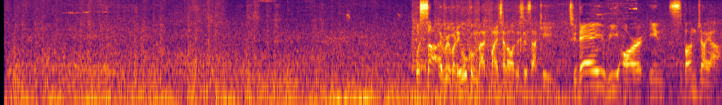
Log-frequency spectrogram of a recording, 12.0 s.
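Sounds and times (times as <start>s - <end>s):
light-rail train rumbling: 0.1s - 12.0s
road traffic: 0.1s - 12.0s.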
